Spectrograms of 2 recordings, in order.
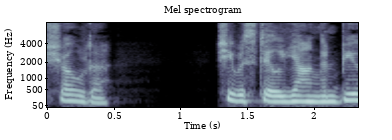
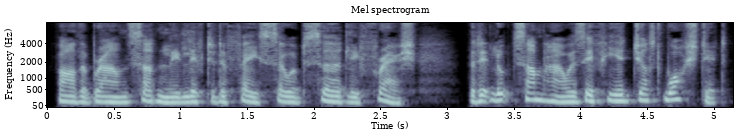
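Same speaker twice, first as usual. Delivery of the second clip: ordinary delivery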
